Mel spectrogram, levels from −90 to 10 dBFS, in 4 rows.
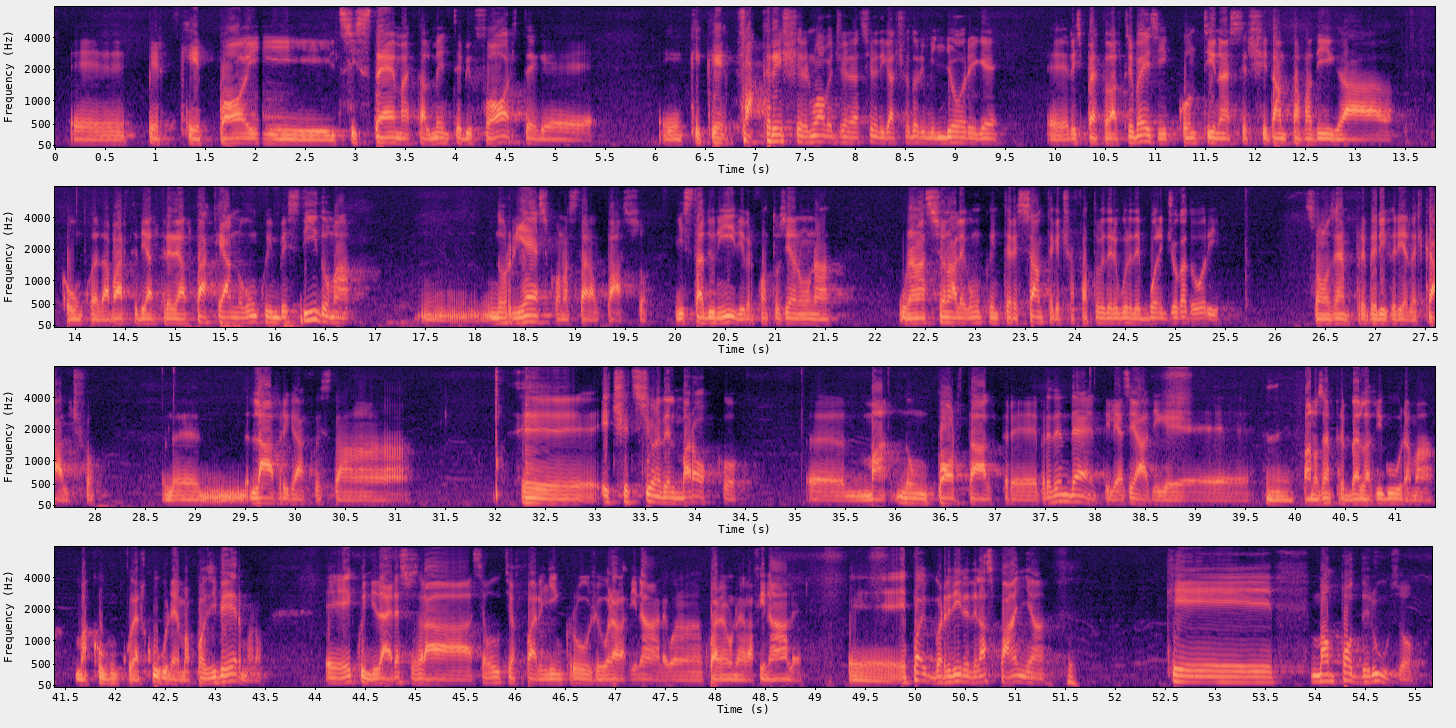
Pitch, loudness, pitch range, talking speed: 95 Hz, -17 LUFS, 90-110 Hz, 145 wpm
